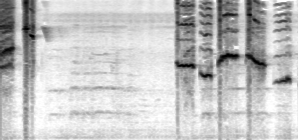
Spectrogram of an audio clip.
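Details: Ngeplong song of an orange-headed thrush: a loud whistle, then a pause with a faint steady tone, then five strong clear whistles at shifting pitches, some slurred downward.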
